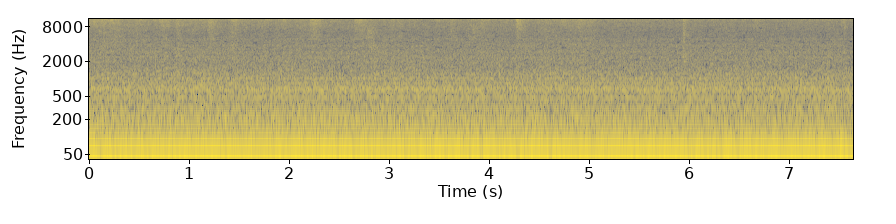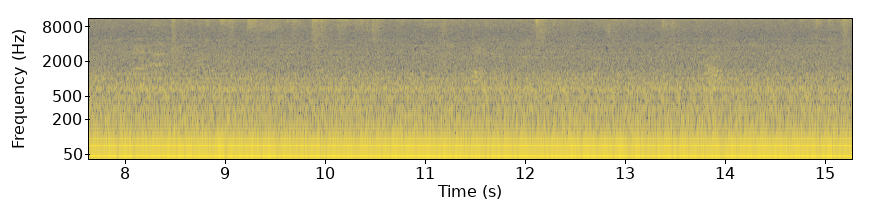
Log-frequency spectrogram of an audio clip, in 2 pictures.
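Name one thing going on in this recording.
A bus engine hums low and steady from inside the bus.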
